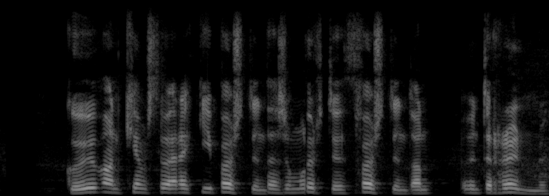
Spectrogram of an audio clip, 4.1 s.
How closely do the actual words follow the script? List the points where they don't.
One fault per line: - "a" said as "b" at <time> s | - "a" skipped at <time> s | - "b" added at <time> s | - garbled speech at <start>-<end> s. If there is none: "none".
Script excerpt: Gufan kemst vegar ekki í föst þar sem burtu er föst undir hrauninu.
none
